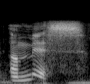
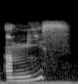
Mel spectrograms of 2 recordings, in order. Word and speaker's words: amis: o own very good next up is the word amis so instead of ami amis okay let's use a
